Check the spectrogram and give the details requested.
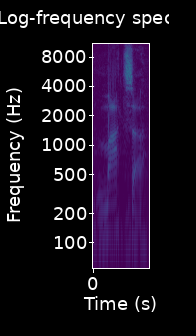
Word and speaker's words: Mazza: Tony Mazza, or is it Mazza? I would actually pronounce it Matza, since it's a double Z. Like pizza.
